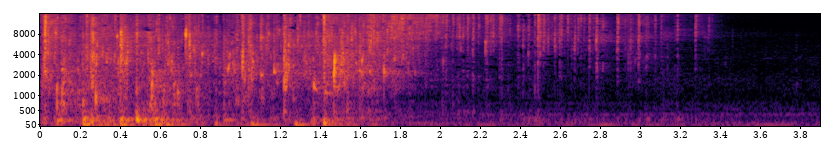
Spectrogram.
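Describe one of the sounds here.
Foam fizzes and crackles softly.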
